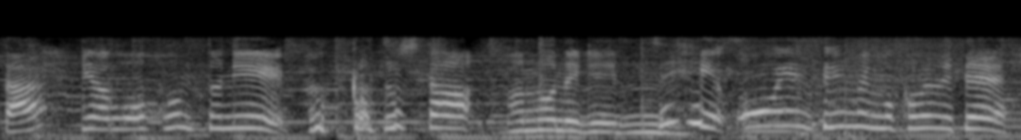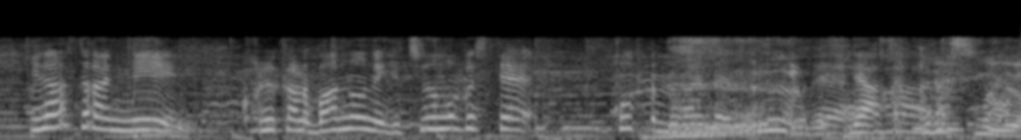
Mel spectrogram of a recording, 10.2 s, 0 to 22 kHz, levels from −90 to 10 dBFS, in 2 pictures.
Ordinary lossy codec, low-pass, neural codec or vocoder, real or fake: none; 7.2 kHz; codec, 16 kHz, 4 kbps, X-Codec, HuBERT features, trained on general audio; fake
